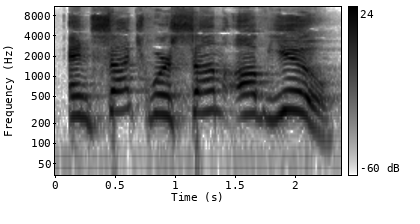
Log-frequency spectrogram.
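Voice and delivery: slow, weighty pulpit line; solemn scripture reading. Acted. Preacher slowly reading the verse to his listeners, solemn. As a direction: let each word land slowly.

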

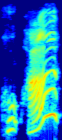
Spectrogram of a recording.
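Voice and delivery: high, loud stunned what; shocked disbelief. Retold or imitated. Retelling his shocked reaction to the surprise email, high and loud. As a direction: sputter in total disbelief. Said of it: "my response was".

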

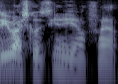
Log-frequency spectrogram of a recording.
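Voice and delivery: ordinary talk

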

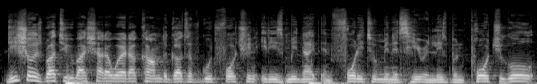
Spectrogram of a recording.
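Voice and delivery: quick, upbeat sponsor plug; ad read. Acted. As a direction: rattle off the sponsor line like a radio host. Sponsor read over music.

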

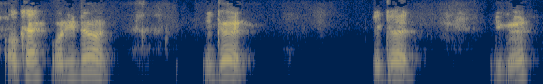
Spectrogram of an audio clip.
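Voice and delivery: dad checking on his upset daughter, tender. Real, not acted. Dad comforting scared little daughter.

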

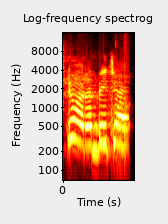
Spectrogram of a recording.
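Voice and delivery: very high squeaky cartoon voice; squeaky comic abuse; Mario talk. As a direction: squeal insults like a cartoon plumber. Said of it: "you gotta do the Mario talk".

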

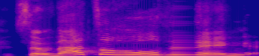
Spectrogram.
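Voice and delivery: amused shrug of a laugh; laughing wrap-up. Real, not acted. Wraps up with a laugh.

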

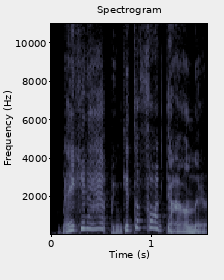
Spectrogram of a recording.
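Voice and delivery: high-pitched, insistent pep talk; urgent urging. Retold or imitated. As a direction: push a friend in a squeaky pitch. Urging repeated to another comic.

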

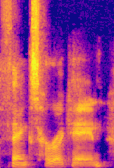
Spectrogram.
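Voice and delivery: usual speaking voice

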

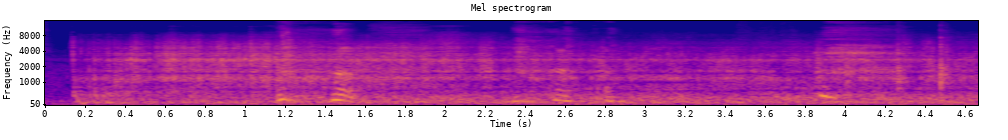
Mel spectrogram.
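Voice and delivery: airy laugh at the rival; breathy mocking laugh. Real, not acted. Laughter after jab.

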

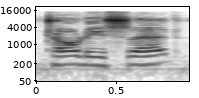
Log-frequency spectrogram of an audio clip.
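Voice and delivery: plain reading voice

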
